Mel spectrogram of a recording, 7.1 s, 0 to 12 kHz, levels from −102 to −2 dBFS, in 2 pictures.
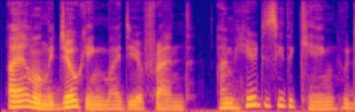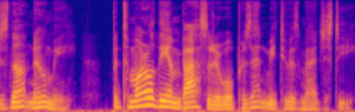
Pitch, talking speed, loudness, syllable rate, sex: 140 Hz, 255 wpm, -21 LUFS, 6.2 syllables/s, male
